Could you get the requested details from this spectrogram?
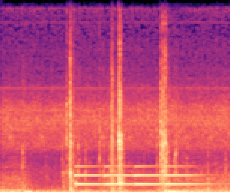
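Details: Electric fuel pump priming at key-on after fuel system work, pumps at the rear, before leak-checking and first fire-up: quiet steady hum for about two seconds then cuts off with clicks; normal priming.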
